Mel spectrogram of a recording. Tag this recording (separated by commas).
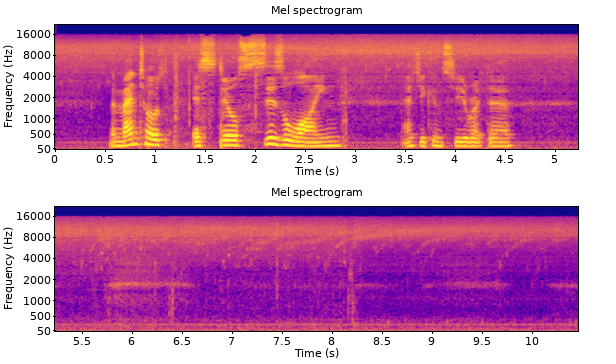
Liquid, Speech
